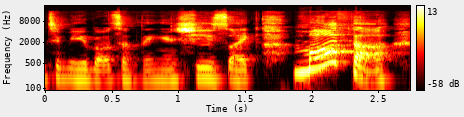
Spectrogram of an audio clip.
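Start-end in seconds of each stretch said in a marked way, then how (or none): 1.9-2.6 loud, high Long Island exclamation; Long Island accent. Retold or imitated. Host imitating her friend Kathy, exaggerated Long Island accent. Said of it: "The way she said it".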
